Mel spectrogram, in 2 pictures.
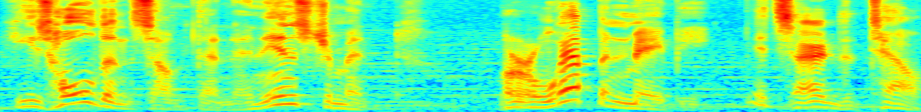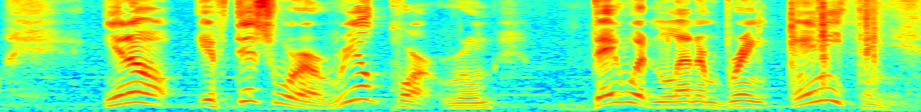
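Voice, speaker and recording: A man's voice: on the high side, huge pitch swings, normal speed, a bit bright, faint music behind, heavily acted. An actor playing a grouchy, sarcastic male landlord who grumbles and talks bluntly, in an audio drama. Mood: musing.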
